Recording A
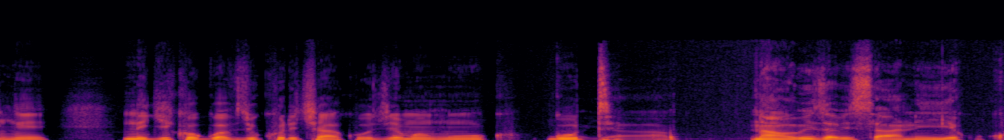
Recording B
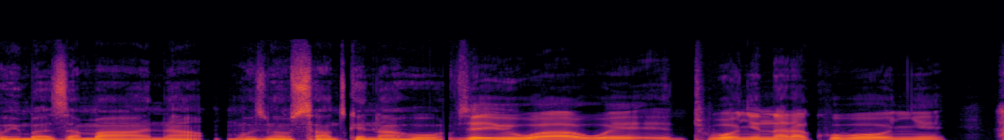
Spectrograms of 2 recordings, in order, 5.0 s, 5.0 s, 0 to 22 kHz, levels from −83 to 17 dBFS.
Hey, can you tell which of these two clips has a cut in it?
B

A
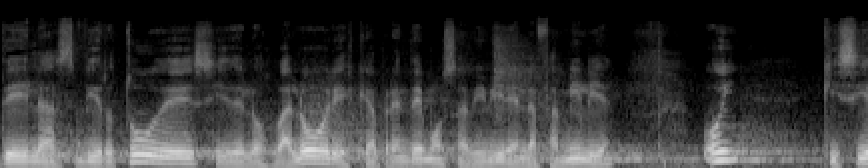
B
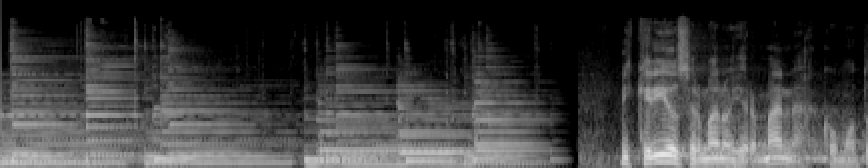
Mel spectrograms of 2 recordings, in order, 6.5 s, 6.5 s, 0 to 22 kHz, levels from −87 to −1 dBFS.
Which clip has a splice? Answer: B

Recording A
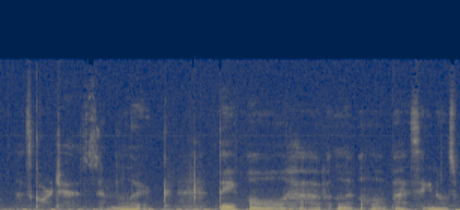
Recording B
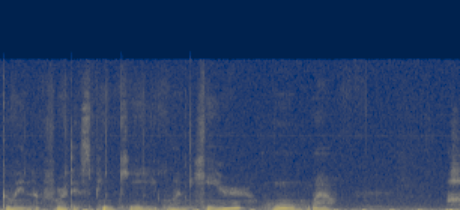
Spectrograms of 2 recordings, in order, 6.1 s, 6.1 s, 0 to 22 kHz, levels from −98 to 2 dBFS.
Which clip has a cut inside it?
A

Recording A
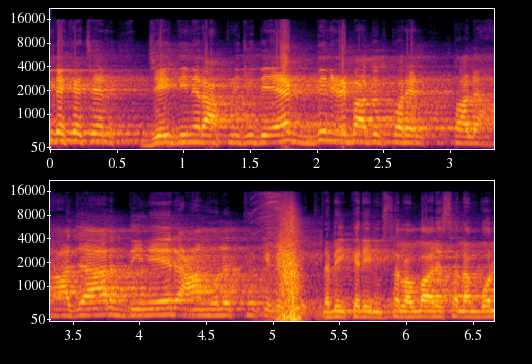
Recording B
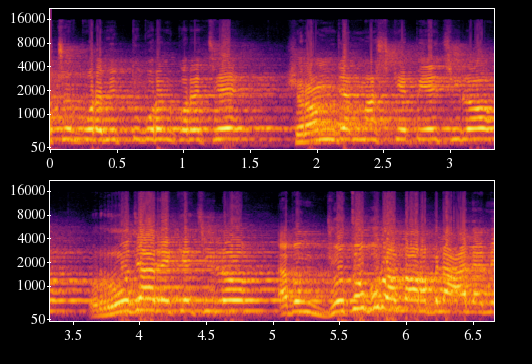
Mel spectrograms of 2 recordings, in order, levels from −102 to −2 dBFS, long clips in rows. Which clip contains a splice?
A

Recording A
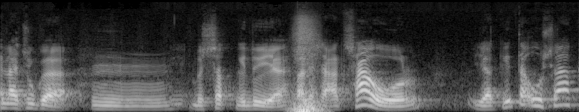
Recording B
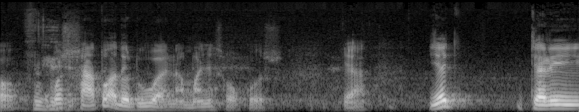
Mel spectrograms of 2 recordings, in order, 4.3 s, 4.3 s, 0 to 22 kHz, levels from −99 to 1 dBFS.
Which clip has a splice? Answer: A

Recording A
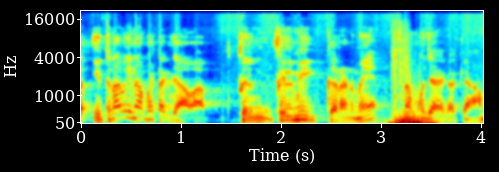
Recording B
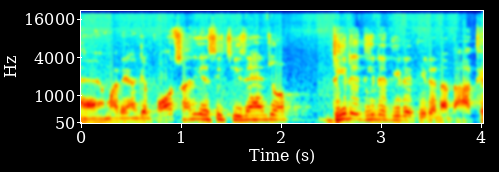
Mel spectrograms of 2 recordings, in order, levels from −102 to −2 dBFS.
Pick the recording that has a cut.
A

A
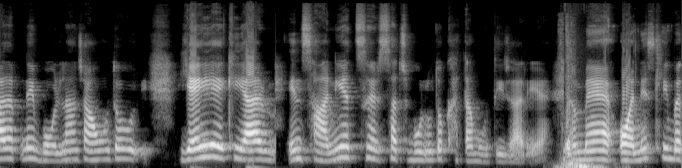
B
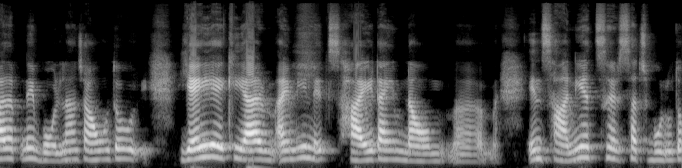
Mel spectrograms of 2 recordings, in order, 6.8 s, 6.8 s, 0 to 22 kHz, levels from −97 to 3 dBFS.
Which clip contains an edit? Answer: A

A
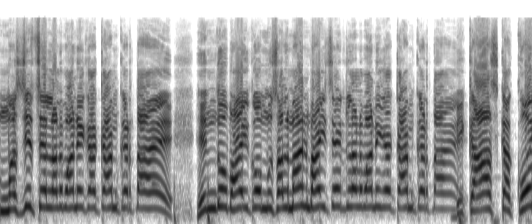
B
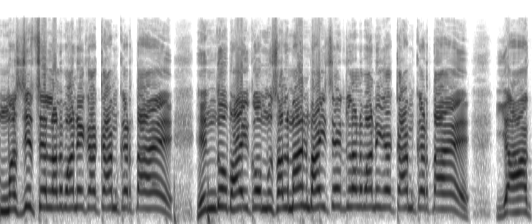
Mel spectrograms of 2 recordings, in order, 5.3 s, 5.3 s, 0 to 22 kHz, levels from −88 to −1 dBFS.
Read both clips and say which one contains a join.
A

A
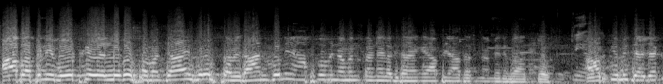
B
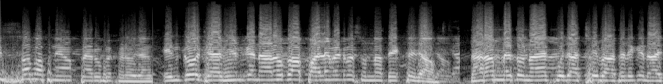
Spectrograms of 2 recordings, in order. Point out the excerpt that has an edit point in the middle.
B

